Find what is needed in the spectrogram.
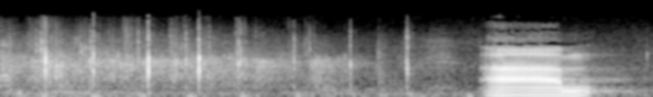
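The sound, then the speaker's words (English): Light, scattered applause from an audience as a panelist is introduced at a civil-rights legal event: loose, uneven claps that then give way to a brief, loud, steady buzzing tone near the end. “Please, applause. Thank you.”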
